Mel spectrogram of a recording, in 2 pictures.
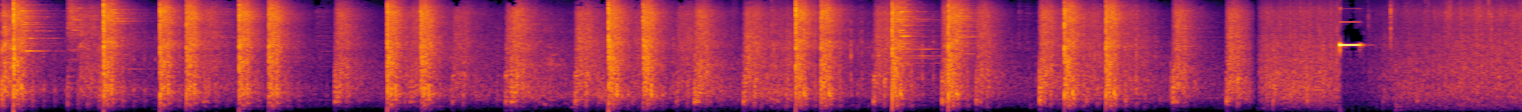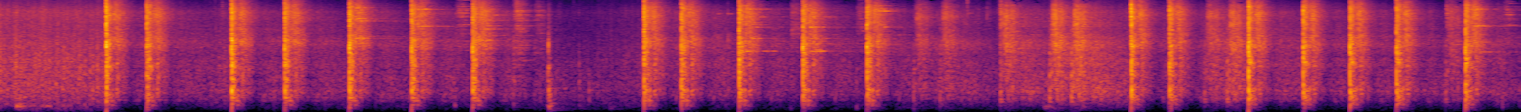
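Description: Pistol shots fired in rapid strings, several a second, during a practical shooting stage, with a short pause of about two seconds a little before halfway.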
